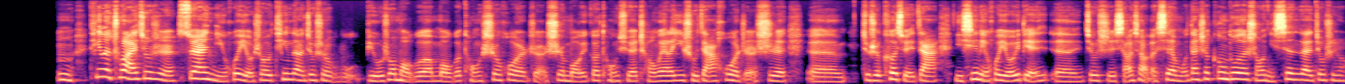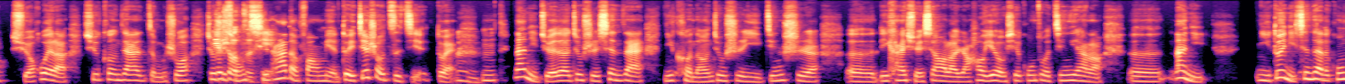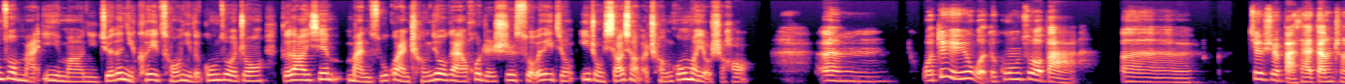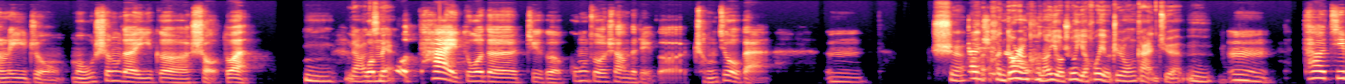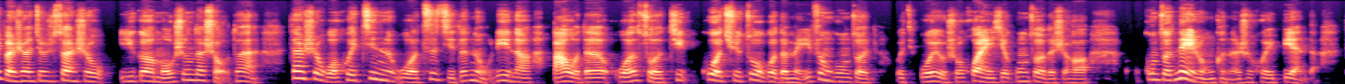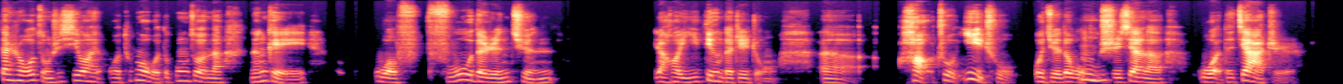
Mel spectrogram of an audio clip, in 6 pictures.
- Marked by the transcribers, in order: "满足感" said as "满足管"; other background noise; tapping
- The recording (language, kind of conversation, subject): Chinese, podcast, 你觉得成功一定要高薪吗？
